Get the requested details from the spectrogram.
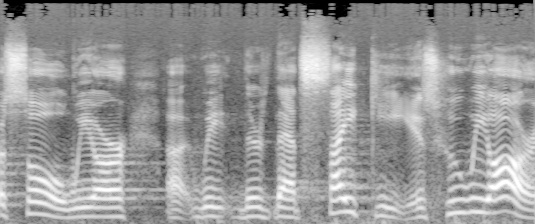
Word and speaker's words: psyche: In the Greek, it's the word psyche, another silent P at the beginning.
